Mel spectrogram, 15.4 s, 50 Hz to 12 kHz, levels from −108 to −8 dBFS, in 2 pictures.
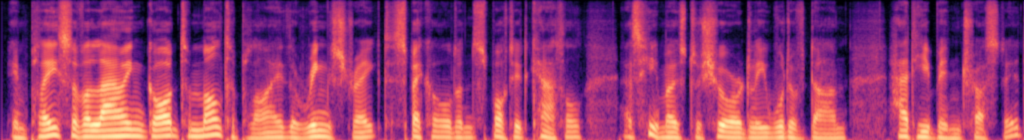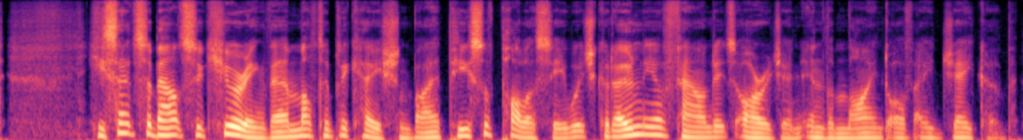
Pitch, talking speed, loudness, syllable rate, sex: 130 Hz, 190 wpm, -18 LUFS, 5.5 syllables/s, male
